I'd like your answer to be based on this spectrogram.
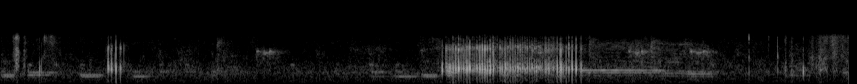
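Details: Old pug with gray wrinkles, recorded in extreme close-up while asleep: close, rasping, fluttering breath noises coming and going with breathing; ordinary snoring.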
